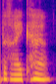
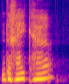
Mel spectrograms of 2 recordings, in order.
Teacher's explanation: Dein Herz schlägt bis in die Ohren und dein Kehlkopf, der zieht sich zusammen. Und die Zahl, die du eigentlich souverän in den Raum stellen wolltest, rutscht dir als Fragezeichen raus. · Shown in: second take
